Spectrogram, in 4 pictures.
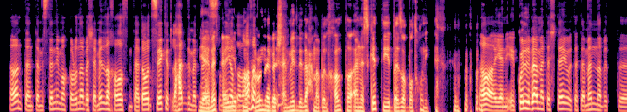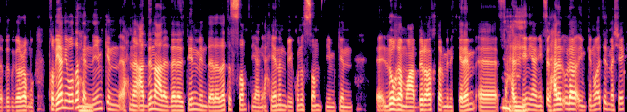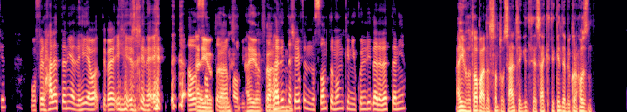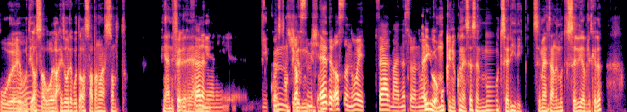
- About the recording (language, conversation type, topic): Arabic, podcast, إمتى بتحسّ إن الصمت بيحكي أكتر من الكلام؟
- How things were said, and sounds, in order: chuckle; laugh; tapping; laughing while speaking: "الخناقات"; unintelligible speech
